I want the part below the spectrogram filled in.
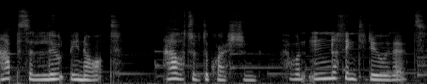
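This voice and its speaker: A woman talks at a moderate pace. Background music accompanies her. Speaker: streamer. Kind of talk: audiobook reading. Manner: soft-spoken.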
